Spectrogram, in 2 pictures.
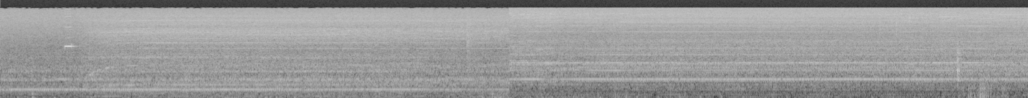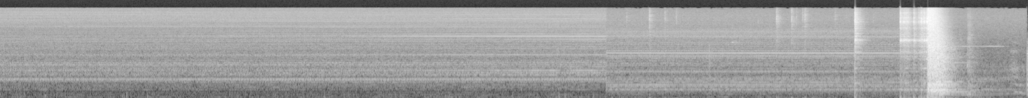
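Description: Lloyd Instruments materials testing machine's crosshead drive whining steadily as it pulls seat-belt webbing; the whine steps up in pitch about eight seconds in and drops back down near the end. Just before the end the webbing breaks under load with a very loud bang, preceded by a sharp click.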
